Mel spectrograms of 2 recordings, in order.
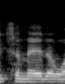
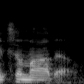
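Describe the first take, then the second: First: "tomato" said tuh-MAY-doh. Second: "tomato" said tuh-MAH-doh. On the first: Host citing the you-say, I-say saying, "tomato" as tuh-MAY-doh. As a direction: say "tomato" with a long AY in the middle. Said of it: "you say tomato, I say tomato". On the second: Host answering the you-say, I-say saying, "tomato" as tuh-MAH-doh. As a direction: say "tomato" with a broad AH in the middle. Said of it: "you say tomato". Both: Shown as a demonstration.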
